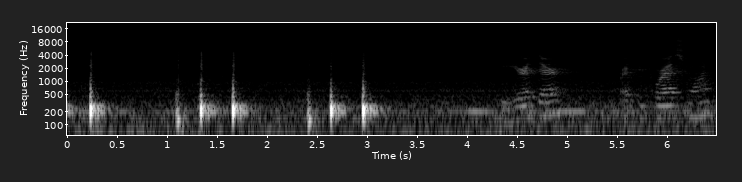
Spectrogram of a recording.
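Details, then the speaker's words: Heart sounds in slow clusters of three with a soft, lower-pitched extra sound just before S1, timed with atrial contraction into a non-compliant ventricle ("stiff wall" cadence): an S4 gallop. "so you kind of have to almost anticipate it don't you because the sound is soft and lower pitch than S1 so you have to kind of anticipate it coming before S1 and it's going to sound like a stiff wall a stiff wall a stiff wall a stiff"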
